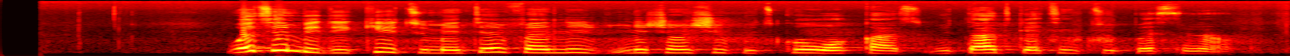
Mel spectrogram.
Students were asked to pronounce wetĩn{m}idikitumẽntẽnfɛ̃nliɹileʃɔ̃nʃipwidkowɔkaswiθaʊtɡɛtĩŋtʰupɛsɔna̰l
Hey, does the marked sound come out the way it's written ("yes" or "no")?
no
